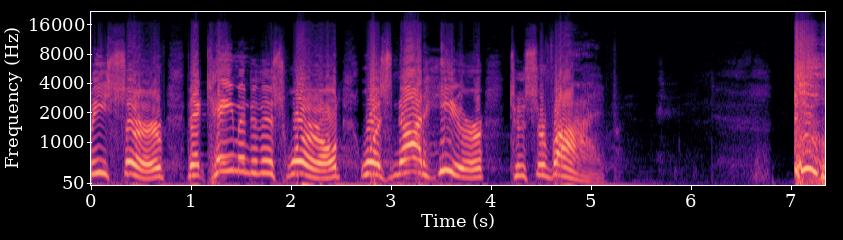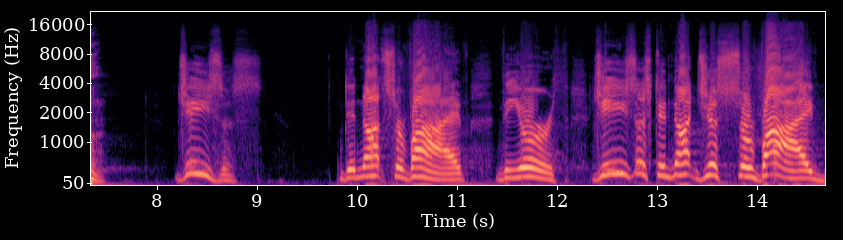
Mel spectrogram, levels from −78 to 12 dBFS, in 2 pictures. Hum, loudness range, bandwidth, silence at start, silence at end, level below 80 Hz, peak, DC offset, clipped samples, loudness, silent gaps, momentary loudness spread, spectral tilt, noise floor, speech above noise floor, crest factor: none; 6 LU; 18.5 kHz; 0 s; 0 s; -34 dBFS; 0 dBFS; under 0.1%; 2%; -7 LUFS; none; 12 LU; -4 dB/octave; -53 dBFS; 46 dB; 8 dB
